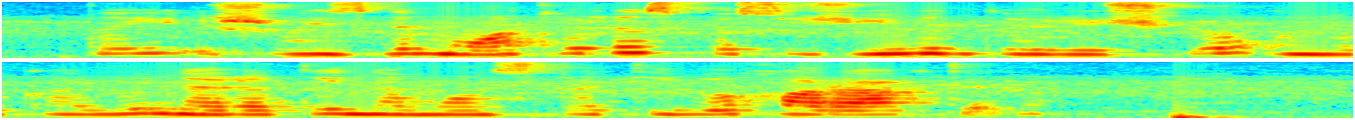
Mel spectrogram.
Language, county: Lithuanian, Vilnius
